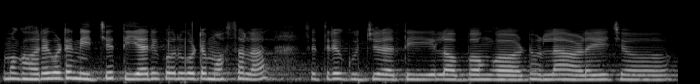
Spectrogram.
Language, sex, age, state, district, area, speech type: Odia, female, 30-45, Odisha, Dhenkanal, rural, spontaneous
